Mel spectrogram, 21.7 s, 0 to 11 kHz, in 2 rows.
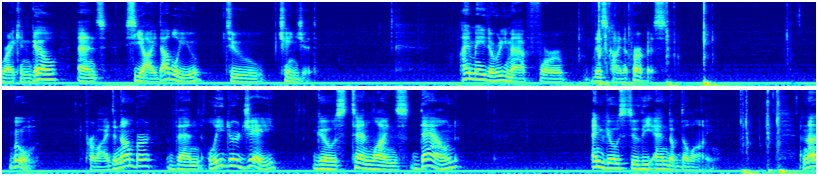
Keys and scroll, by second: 7.8-9.4 typing, 21.1-21.7 typing.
